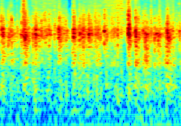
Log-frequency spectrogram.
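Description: Steady rain falls outside a house, a dense, constant patter with a low hum underneath, close and continuous with no voices.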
